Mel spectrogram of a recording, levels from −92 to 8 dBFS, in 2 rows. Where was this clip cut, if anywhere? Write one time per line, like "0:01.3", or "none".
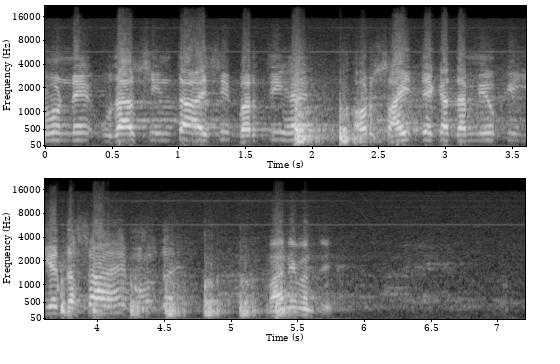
none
